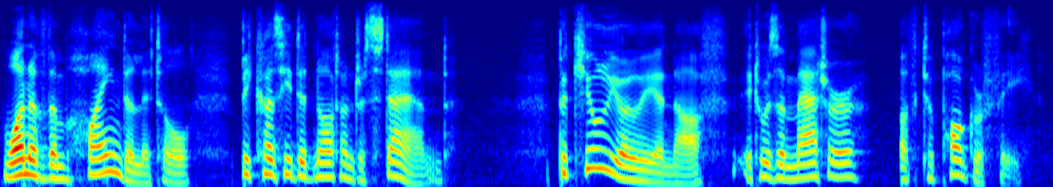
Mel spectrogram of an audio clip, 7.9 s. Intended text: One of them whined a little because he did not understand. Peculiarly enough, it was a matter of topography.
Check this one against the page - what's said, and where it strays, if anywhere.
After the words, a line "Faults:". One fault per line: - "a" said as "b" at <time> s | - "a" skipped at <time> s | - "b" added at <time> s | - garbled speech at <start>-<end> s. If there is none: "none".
One of them whined a little because he did not understand. Peculiarly enough, it was a matter of topography.
Faults:
none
